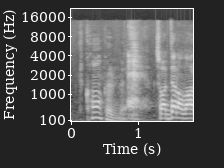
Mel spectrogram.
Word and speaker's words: Concord: the historic area of Concord mass oh wow so you're not saying it right Concord so I've done a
